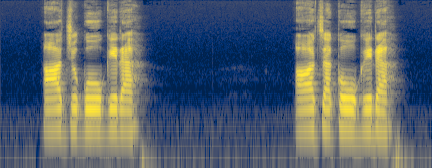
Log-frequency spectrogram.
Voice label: "acokoketv", Muscogee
